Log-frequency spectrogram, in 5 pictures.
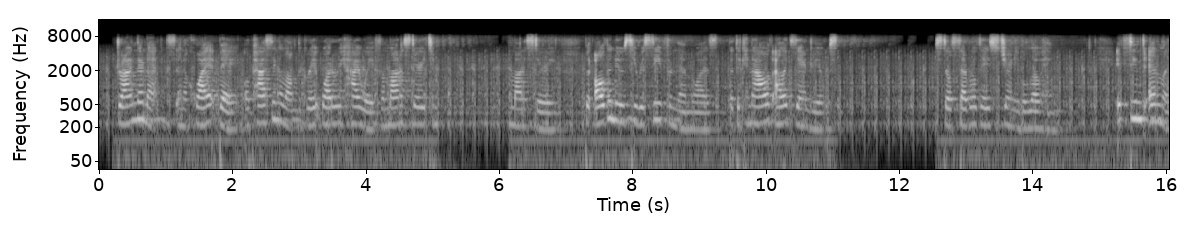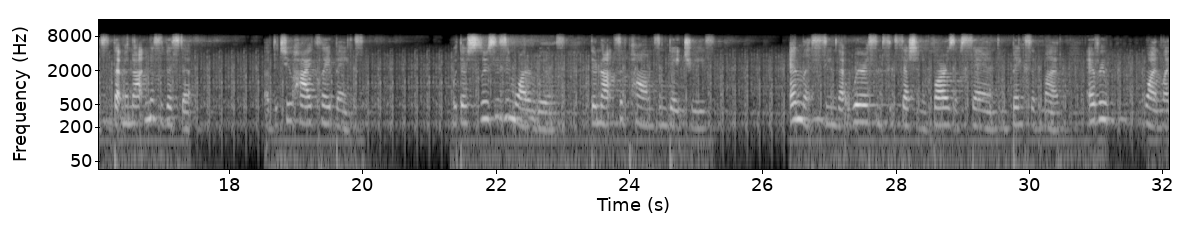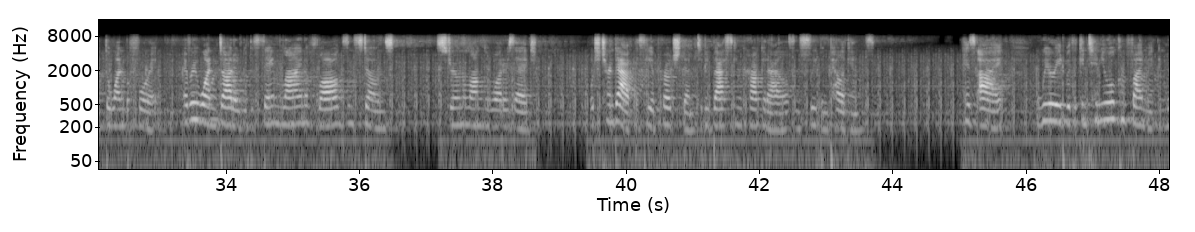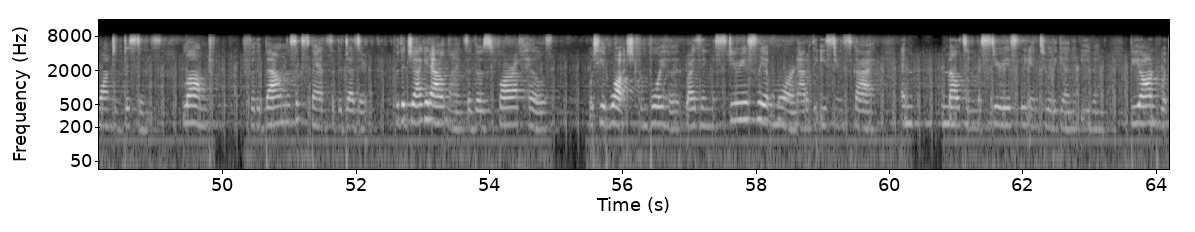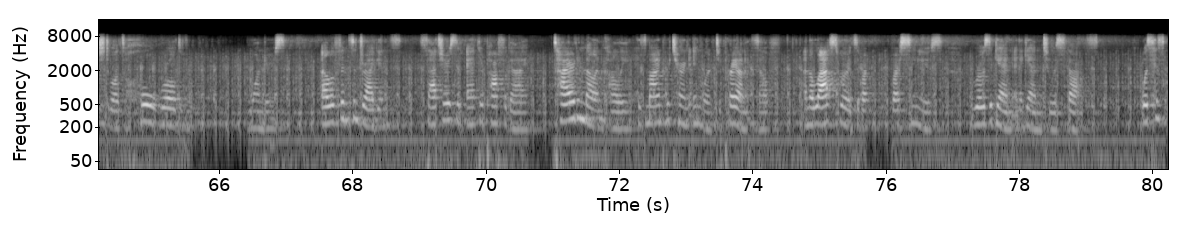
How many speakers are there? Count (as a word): one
